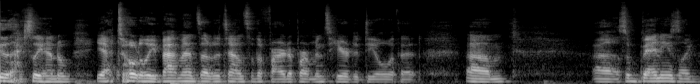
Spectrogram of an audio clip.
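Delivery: ordinary talk, nothing marked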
